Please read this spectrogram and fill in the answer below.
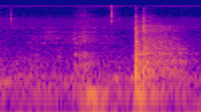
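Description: Handling of a USB meter and the solar panel's fabric-covered junction box as the meter is plugged into its USB port: soft fumbling, then one short, sharp noise about one and a half seconds in.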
